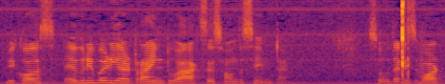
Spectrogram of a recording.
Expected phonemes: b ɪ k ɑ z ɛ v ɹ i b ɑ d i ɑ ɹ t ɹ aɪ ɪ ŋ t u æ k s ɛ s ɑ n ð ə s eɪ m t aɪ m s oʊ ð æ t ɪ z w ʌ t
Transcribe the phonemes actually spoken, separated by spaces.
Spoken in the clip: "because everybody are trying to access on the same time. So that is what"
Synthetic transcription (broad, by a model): b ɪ k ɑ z ɛ v ɹ i b ɑ d i ɑ ɹ t ɹ aɪ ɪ ŋ t u æ k s ɛ s ɑ n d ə s eɪ m t aɪ m s oʊ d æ t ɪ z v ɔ t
